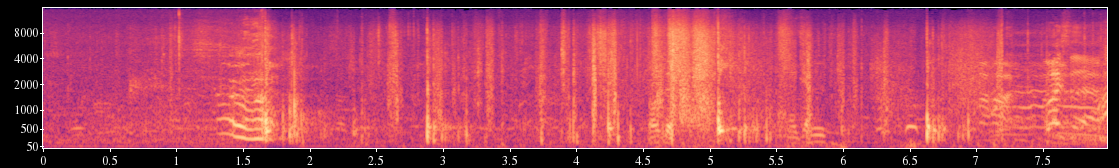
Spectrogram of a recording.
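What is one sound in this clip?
Tennis rackets strike a ball back and forth outdoors.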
